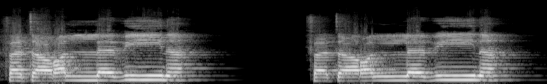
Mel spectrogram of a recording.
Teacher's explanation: Ra is thick. And after ra you have ya and alif, so we don't pronounce them because they have no signs on them.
